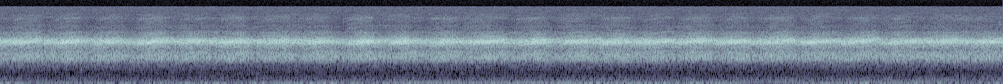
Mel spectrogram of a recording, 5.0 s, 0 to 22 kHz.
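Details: A midnight chorus of many frogs calling energetically in rice paddies at Nagaoka, Niigata, Japan, captured with a Zoom H4n: a continuous wall of rapid, rattling croaks throbbing a couple of times per second, over a soft low hum.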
